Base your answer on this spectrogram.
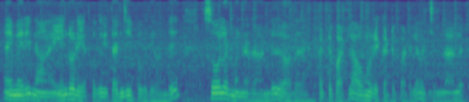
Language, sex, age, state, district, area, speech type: Tamil, male, 45-60, Tamil Nadu, Thanjavur, rural, spontaneous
